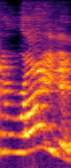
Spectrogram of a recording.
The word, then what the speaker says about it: Raiden: He said Raiden! It's pronounced Raiden!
